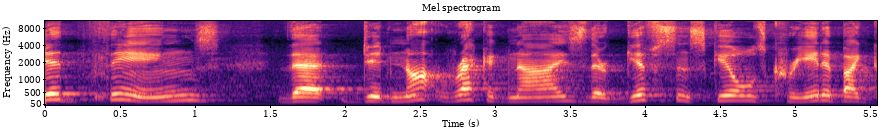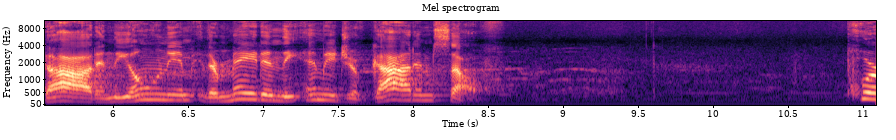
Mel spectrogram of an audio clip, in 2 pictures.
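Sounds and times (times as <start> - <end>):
man speaking: 0.0 - 8.6
low steady hum: 0.0 - 11.0.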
